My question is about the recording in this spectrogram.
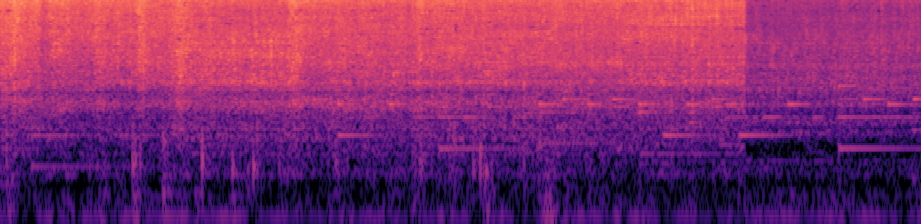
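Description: Chicken, potatoes and peppers sizzling in a hot enamelled cast-iron pan while a wooden spatula stirs them, with scraping knocks against the pan. The sizzle drops sharply about seven and a half seconds in.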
